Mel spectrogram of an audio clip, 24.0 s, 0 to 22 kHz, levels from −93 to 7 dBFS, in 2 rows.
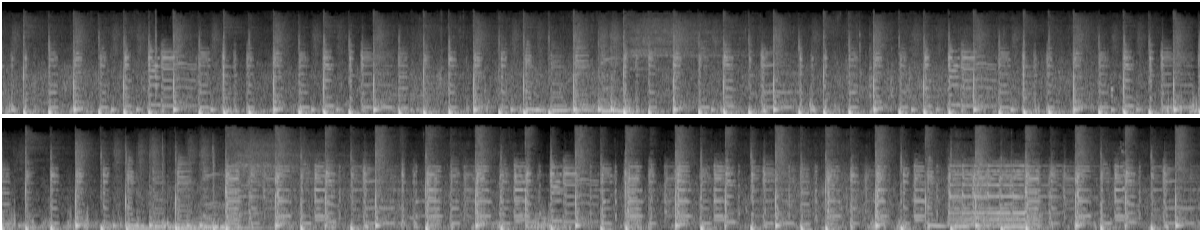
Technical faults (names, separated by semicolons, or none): corrupt frame decoded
